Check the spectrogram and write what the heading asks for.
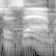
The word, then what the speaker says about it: Shazzam: It's actually pronounced Shazzam.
